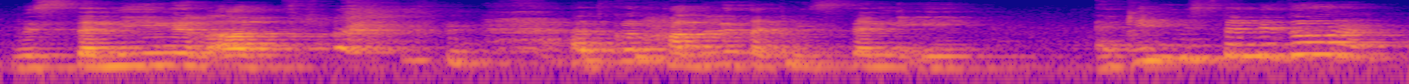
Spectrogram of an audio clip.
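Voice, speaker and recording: An eccentric, giggly woman patient in a TV comedy, very high-pitched and quick. Distant, echoey sound. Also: big pitch swings, a little hiss or hum. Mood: giggly odd. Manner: giggly, odd. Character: eccentric woman patient in a clinic waiting room.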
